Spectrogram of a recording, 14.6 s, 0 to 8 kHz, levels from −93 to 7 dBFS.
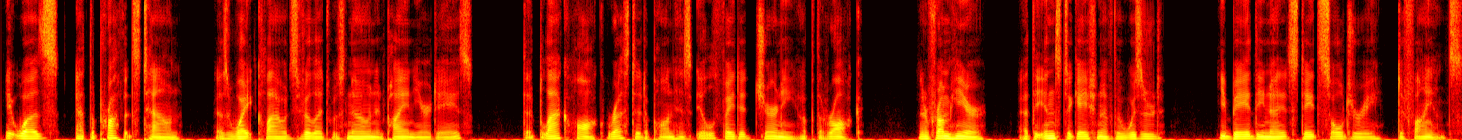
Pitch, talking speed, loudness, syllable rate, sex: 105 Hz, 175 wpm, -20 LUFS, 5.3 syllables/s, male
